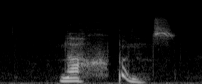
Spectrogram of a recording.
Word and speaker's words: Nakhpunz: Nakhpunz. Accent goes on the first syllable.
